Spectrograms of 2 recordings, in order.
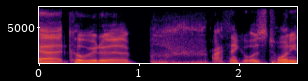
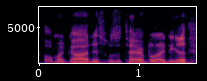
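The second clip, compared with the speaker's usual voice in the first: muttered regret; 4 semitones lower, 9 dB quieter, faster than usual. Retold or imitated. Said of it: "I'm like".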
